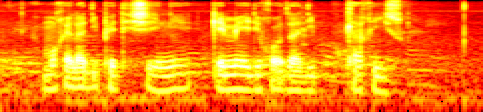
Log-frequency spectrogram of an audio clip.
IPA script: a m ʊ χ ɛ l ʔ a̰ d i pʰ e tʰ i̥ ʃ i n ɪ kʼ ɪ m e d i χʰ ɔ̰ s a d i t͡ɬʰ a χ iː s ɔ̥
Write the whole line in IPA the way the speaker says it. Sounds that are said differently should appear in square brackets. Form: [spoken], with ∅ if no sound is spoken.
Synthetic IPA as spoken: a m ʊ χ ɛ l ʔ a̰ d i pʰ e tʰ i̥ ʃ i n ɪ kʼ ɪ m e d i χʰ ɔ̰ [t͡s] a d i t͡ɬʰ a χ iː s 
